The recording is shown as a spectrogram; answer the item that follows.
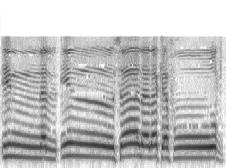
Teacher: كيفية الإخفاء ناخد بالنا منها النون المخفية عند السين · الراء مفخمة ليه لأن سكنت لأجل الوقف وقبلها واو مادية واحنا قلنا هنا القاعدة لما تكون الراء مفتوحة أو مضمومة تفخم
